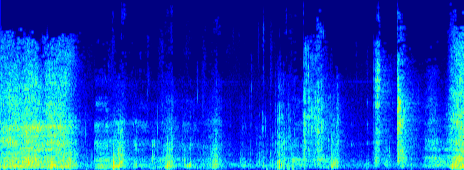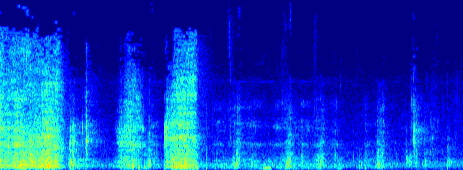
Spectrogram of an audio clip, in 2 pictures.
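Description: Close-miked eating sounds: a mouthful of Chapagetti black-bean noodles and chunks of beef sirloin being chewed, in irregular bursts with short pauses.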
